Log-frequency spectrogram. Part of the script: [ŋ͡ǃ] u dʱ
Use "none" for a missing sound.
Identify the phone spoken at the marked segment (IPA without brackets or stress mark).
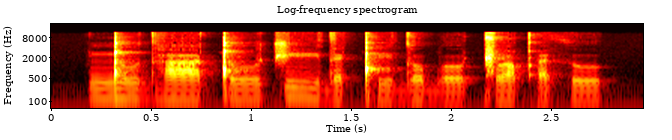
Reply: ŋ͡ǃ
